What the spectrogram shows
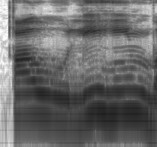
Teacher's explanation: قولہم، واو لین کا قاعدہ، میم پہ اظہار کرنا ہے یعنی میم کی آواز کو ظاہر کر کے پڑھیں گے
